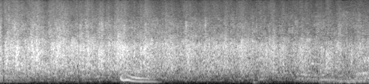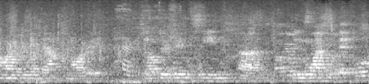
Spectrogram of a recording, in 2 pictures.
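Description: Loud applause and cheering from a large audience at a talk, dense and sustained, with people speaking and shouting over the crowd noise.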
